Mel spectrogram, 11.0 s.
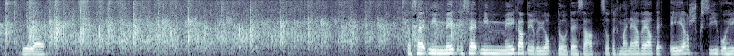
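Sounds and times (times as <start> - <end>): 
crowd applauding: 0.0 - 7.4
speech: 0.3 - 0.8, 6.1 - 11.0.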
